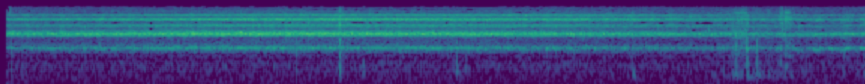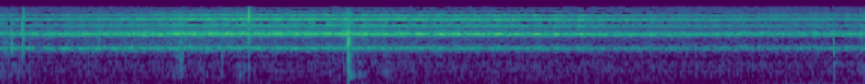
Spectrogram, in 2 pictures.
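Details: Evening cicadas (higurashi) at Zao Echo Line, Miyagi, Japan, fill the air with a steady, high, ringing drone of layered metallic tones.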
